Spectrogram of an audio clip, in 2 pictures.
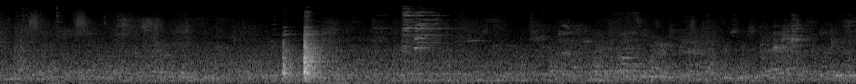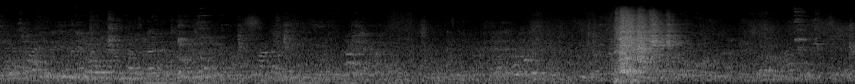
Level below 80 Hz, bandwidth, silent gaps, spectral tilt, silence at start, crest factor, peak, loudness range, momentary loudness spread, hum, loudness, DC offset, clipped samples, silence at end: -54 dBFS; 16.5 kHz; none; -3 dB/octave; 0 s; 30 dB; -6 dBFS; 7 LU; 13 LU; none; -35 LUFS; under 0.1%; under 0.1%; 0 s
